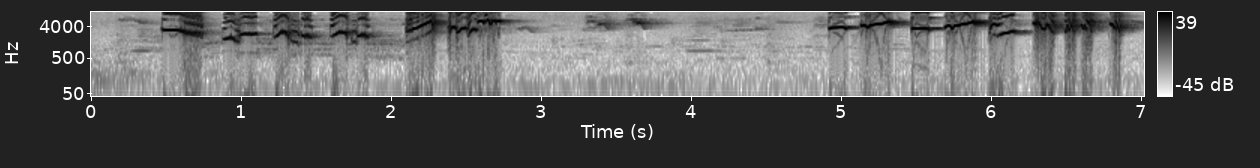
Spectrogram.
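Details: Kacer, the oriental magpie-robin, singing full isian: a dense run of whistles and chattering notes, a quiet gap of about two seconds, then a second lively burst of slurred whistles.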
